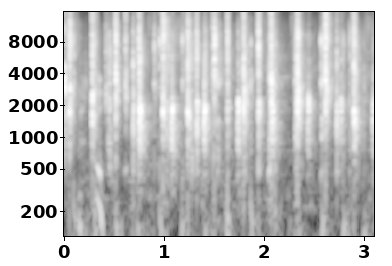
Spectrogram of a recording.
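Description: A crowd claps steadily for a few seconds, a dense, loud patter of many hands with sharp individual claps standing out, continuous throughout with no talking over it.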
